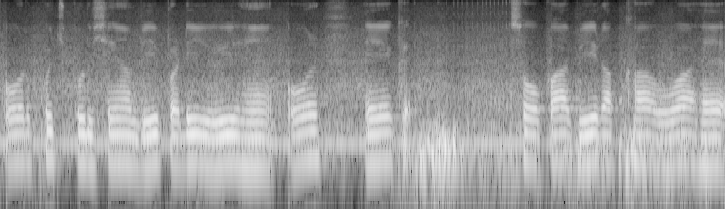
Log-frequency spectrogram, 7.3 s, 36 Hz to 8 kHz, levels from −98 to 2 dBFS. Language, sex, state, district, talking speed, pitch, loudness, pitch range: Hindi, male, Uttar Pradesh, Shamli, 115 wpm, 120 Hz, -13 LUFS, 115-125 Hz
